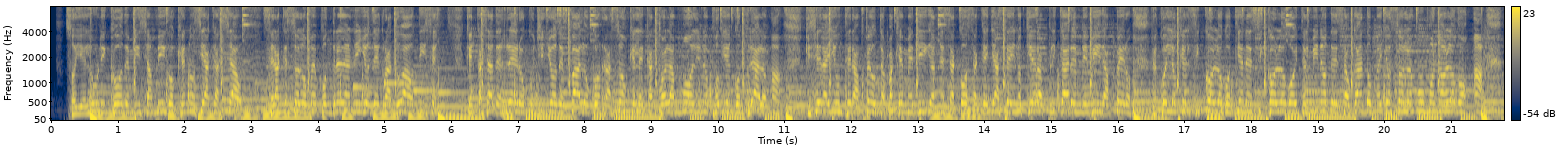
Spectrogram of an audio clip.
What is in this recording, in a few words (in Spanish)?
Rap (En Vivo)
